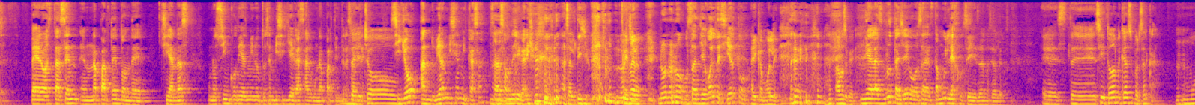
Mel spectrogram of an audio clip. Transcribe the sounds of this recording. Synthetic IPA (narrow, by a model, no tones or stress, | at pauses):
pe̞ɾo̞est̪ase̞nenũnapaɾt̪e̞ðd̪o̞nd̪e̞ | siand̪as | uno̞sːiŋko̞ðje̞zmĩnut̪o̞se̞mbisiʝe̞ɣasalɣuunapaɾt̪e̞int̪e̞ɾesdaneneet͡ʃossiʝo̞and̪uβje̞ɾaumbisienmikasa | saβesaðo̞nd̪eeɣaɾiaasalt̪iʝonoɾimeɾono̞no̞no̞ːseaʝeɣoald̪e̞sje̞ɾt̪oajkamwele | bamos̬okenialazɡɾut̪asʝe̞ɣoːseaest̪amujle̞xossiest̪aðemasjaðolexos | est̪esit̪oðamikasasupeɾseɾka | m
